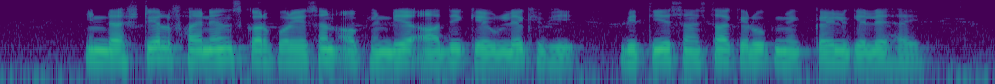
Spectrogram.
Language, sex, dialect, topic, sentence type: Magahi, male, Central/Standard, banking, statement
